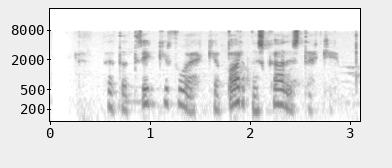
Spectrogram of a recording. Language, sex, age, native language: Icelandic, female, 50-59, Icelandic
